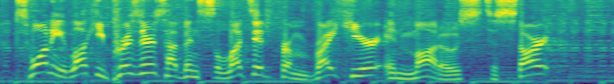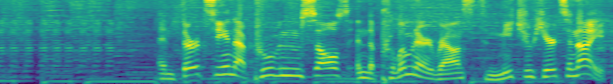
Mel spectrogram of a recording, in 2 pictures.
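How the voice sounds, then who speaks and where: A man voicing a showy game show host with a booming, theatrical prize announcer delivery. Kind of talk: scripted game show presenting.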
